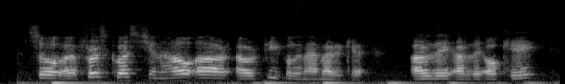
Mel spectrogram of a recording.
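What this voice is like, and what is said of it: Slow, deliberate speech. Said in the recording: “I speak slowly”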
